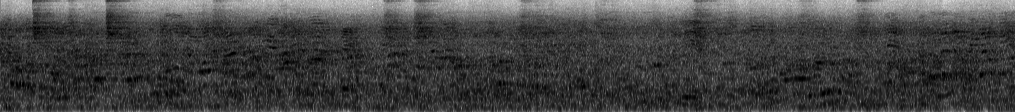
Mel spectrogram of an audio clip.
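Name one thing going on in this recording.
A crowd chatters in a busy, echoing room.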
